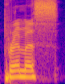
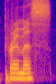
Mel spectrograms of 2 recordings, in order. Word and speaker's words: Primus: The announcer said Primus. I watched the fight. They called him Brent Primus, unless it's in Europe. Or a European mispronunciation, they called him Brent Primus. So his mama called him Primus, I'ma call him Primus.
